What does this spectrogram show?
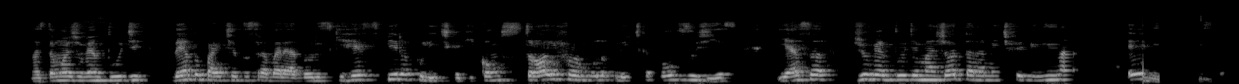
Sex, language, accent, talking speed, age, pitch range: female, Portuguese, Brazilian, 135 wpm, 20-39, 160-200 Hz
